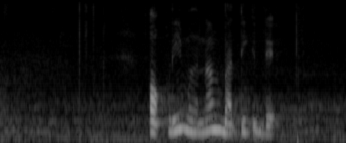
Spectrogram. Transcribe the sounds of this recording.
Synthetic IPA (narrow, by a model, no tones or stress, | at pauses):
ʔɔklimənaŋbat̪iɡədɛʔ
